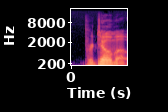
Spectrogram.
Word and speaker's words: Perdomo: I mean, Geraldo Peromo, uh, Perdomo, excuse me, is not a big name in Major League Baseball.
